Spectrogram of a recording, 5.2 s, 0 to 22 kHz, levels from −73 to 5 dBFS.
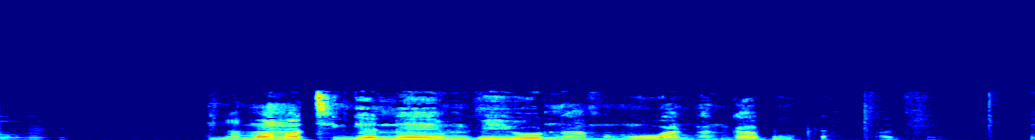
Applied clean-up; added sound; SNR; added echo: neural mask model RNNoise.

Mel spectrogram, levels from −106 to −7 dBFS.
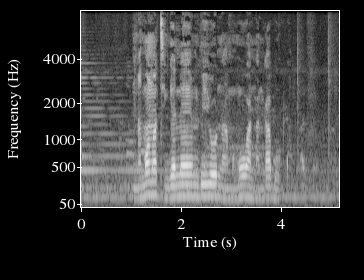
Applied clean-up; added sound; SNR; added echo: none; Burping, eructation + Piano; 15 dB; none.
